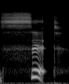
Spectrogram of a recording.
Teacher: This is a very relaxed, short sound. Your jaw is only slightly open, tongue loose. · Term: I sound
